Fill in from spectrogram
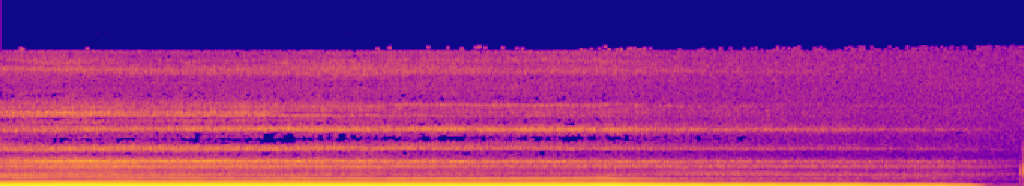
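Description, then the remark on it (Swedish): Several voices hum the word "hum" together on one steady low pitch while breathing out in a relaxing breathing exercise, a loud sustained tone that holds for about six seconds before tapering off and stopping. “Andas ut för att börja. Hum.”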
